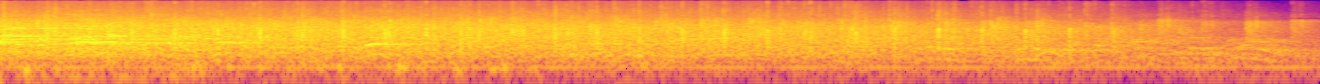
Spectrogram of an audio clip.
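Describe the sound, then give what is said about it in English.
A crowd claps steadily in dense, loud applause mixed with scattered shouts and cheers, responding to a call to clap their hands and give God a mighty shout; the noise stays strong throughout before tapering off slightly at the end. “If you know that's why God brought you here, clap your hands, all ye people, and give God a mighty shout.”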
